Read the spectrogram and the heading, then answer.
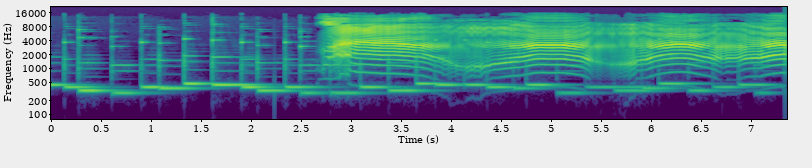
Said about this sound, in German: Und tatsächlich schreien auch die Babys aus Kamerun in einem variantenreichen, auf- und absteigenden Singsang.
